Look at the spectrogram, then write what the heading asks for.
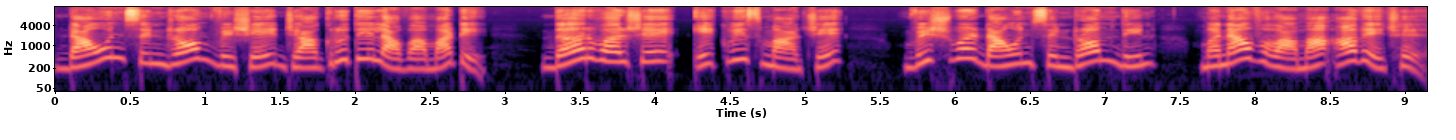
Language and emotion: Gujarati, neutral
